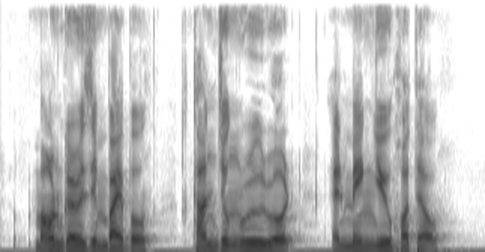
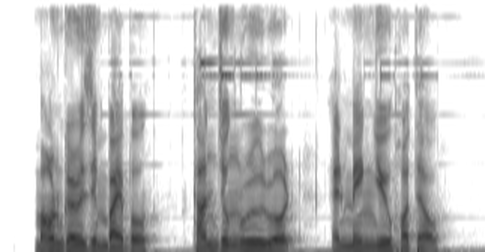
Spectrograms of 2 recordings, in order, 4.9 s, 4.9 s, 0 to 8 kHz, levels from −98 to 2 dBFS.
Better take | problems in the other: first | noise reduction (neural mask model DeepFilterNet 3)

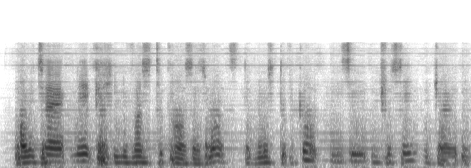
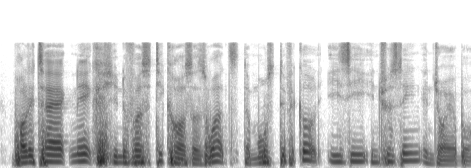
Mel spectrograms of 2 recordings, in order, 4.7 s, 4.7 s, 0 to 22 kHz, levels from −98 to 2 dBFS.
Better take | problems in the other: second | noise reduction (neural separator model SepFormer DNS4)

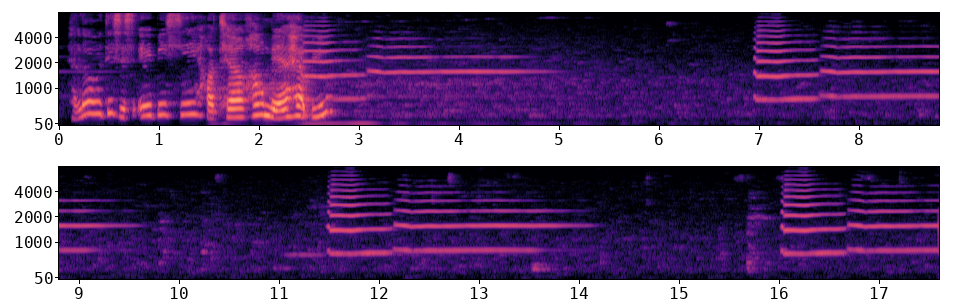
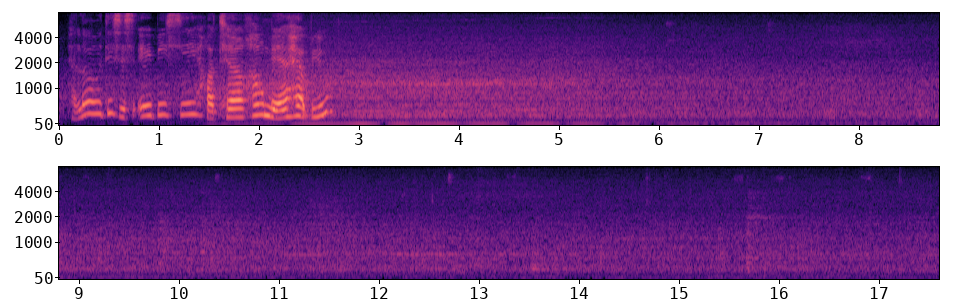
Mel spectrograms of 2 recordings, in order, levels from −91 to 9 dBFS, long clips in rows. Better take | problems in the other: second | noise reduction (classical method log-MMSE)

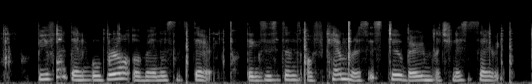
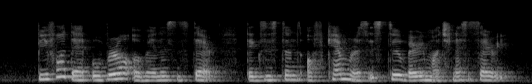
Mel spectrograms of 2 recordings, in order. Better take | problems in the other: second | noise reduction (neural diffusion model UNIVERSE++)

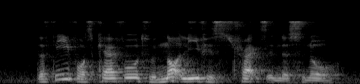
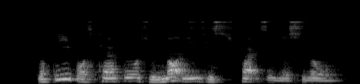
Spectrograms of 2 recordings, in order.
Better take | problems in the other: first | noise reduction (neural mask model DeepFilterNet 3)

